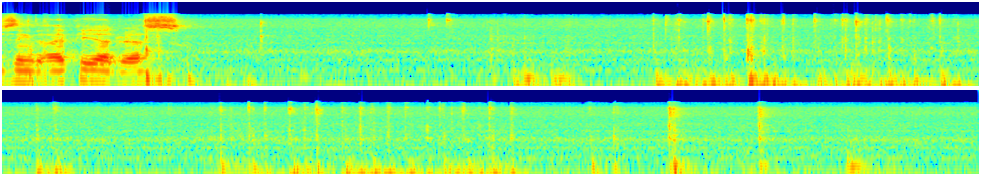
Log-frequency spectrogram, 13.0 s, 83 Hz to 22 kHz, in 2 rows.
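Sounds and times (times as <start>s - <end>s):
typing on computer keyboard: 4.4s - 7.0s, 7.9s - 11.7s.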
